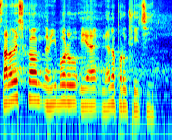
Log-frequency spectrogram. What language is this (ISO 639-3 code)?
ces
